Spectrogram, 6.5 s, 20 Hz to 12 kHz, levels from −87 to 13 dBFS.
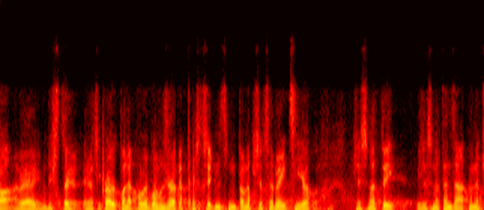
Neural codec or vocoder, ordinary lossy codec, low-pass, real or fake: codec, 16 kHz, 0.5 kbps, FreqCodec, larger model; Opus, 16 kbps; 7.2 kHz; fake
